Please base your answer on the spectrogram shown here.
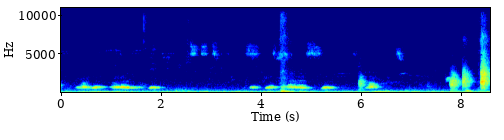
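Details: Spotted dove, a bird kept by hobbyists, cooing in short phrases of low, soft, hooting notes, pausing between groups, with faint high chirps and sharp clicks and knocks in the background.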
